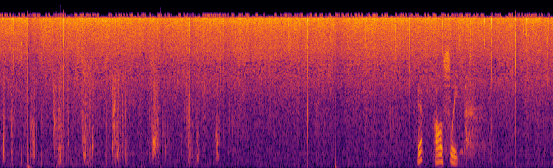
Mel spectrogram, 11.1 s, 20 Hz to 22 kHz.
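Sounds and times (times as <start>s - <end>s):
ticks of ice pellets: 0.0s - 4.8s
sleet hissing on snow: 0.0s - 11.0s.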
